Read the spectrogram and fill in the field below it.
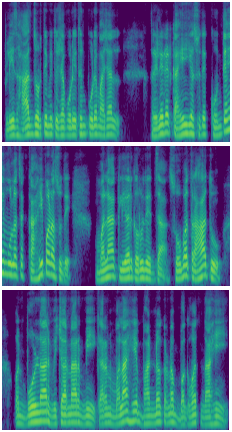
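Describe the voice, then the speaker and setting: A man's voice: medium pitch, moderate pace, dry recording, close to an everyday voice. Spirited young woman, firm but caring, voiced by a male narrator; dry, muffled audio-story read. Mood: pleading. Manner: scolding, pleading. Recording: dull, dry recording.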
